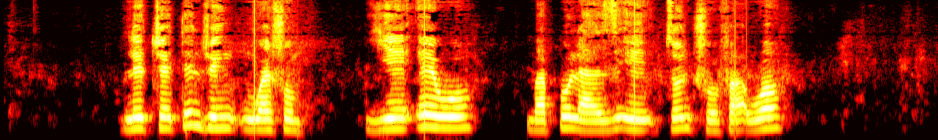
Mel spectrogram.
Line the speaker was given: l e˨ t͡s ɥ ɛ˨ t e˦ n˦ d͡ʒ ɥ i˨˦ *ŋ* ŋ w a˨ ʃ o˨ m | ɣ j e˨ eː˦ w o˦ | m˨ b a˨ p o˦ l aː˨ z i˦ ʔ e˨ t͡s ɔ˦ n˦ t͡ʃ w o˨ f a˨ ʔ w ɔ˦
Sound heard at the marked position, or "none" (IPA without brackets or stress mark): ŋ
